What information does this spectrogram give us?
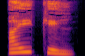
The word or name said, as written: ಐಗಳ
